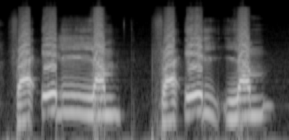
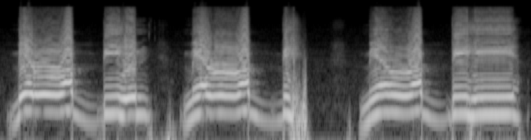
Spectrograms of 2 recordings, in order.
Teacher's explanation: Tapi dia tak kena menggabungkan. Menggabungkan bunyi nun dengan huruf selepas tanpa dengung.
